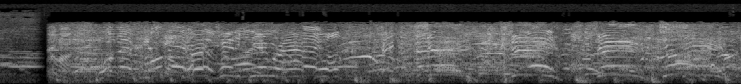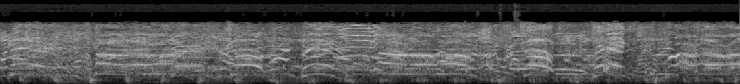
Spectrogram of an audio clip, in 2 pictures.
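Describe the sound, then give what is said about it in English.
Protest crowds in Beijing and New York City shout together, with many voices raised in loud, continuous chanting bursts that barely let up from start to finish. “Sounds of protest in Beijing and New York City decades apart.”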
